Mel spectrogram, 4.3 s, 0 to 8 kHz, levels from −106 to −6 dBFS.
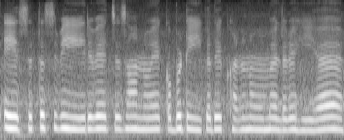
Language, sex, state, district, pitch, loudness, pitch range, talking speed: Punjabi, female, Punjab, Kapurthala, 250 Hz, -17 LUFS, 245-260 Hz, 155 wpm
